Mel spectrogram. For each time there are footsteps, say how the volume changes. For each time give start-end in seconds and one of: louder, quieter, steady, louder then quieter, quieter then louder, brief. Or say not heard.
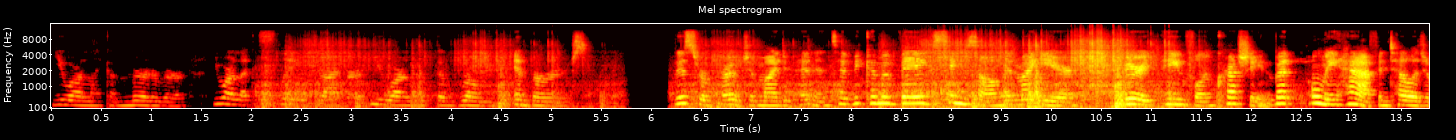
not heard.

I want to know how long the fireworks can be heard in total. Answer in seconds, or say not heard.
11 s.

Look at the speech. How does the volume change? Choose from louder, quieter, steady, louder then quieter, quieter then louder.
louder.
